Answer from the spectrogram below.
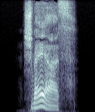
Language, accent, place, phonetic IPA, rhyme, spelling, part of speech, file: German, Germany, Berlin, [ˈʃvɛːɐs], -ɛːɐs, Schwähers, noun, De-Schwähers.ogg
- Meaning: genitive singular of Schwäher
